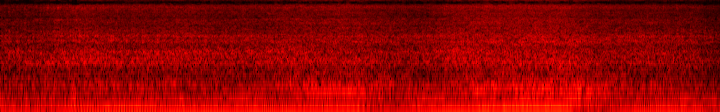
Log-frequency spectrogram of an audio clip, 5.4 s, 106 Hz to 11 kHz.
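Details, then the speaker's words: 1993 Dodge Ram 350 ramp truck, 12-valve Cummins diesel, 5-speed manual: deep steady diesel rumble holding an even idle after jump-charging and bleeding the injectors; started quickly and runs well. "Oh guys, she's running. She started up after I got her hooked up to the charger and used the engine boost. And actually started up pretty quickly after I bled all the injectors on the side there. Looks like it's running pretty good."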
